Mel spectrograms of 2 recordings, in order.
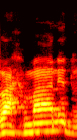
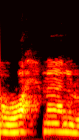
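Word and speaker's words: رحيم: হয় র যেমন বিসমিল্লাহির রাহমানির রাহিম আর বাংলায় আমরা লিখি বিসমিল্লাহির রাহমানির রাহিম কিন্তু আসলে তো রাহিম হবে না রহিম হবে যেমন আলহামদুলিল্লাহি রাব্বিল আলামিন আর রহমানির রাহিম এই যে আর রহমানির রাহিম আমরা কিন্তু সূরা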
